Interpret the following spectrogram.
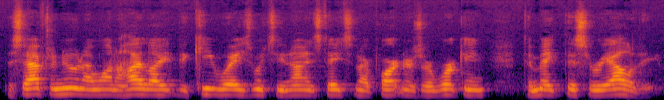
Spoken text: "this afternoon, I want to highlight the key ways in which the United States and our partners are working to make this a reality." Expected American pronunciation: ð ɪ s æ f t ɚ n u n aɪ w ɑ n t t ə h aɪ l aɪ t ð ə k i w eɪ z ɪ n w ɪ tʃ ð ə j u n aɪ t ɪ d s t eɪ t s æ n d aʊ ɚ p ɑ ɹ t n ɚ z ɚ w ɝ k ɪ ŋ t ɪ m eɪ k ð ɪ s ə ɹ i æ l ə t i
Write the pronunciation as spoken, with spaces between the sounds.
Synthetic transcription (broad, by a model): ð ɪ s æ f t ɚ n u n aɪ w ɑ n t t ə h aɪ l aɪ t ð ə k i w eɪ ɪ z w ɪ tʃ ð ə j u n aɪ t ɪ d s t eɪ t s n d aʊ ɚ p ɑ ɹ t n ɚ z ɚ w ɝ k ɪ ŋ t ɪ m eɪ k ð ɪ s ɹ i æ l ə t i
